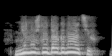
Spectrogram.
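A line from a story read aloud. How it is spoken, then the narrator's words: Fervent exclamation. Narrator (Russian): горячо воскликнул я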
